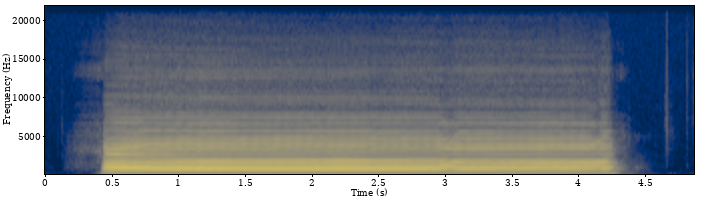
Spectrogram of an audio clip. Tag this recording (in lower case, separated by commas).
musical instrument, wind instrument, music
